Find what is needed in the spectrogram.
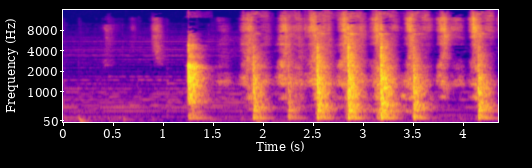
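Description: Kitchen knife finely shredding rolled shiso leaves on a wooden cutting board: after a loud first cut a little over a second in, quick, regular knife strokes hit the board about four times a second.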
